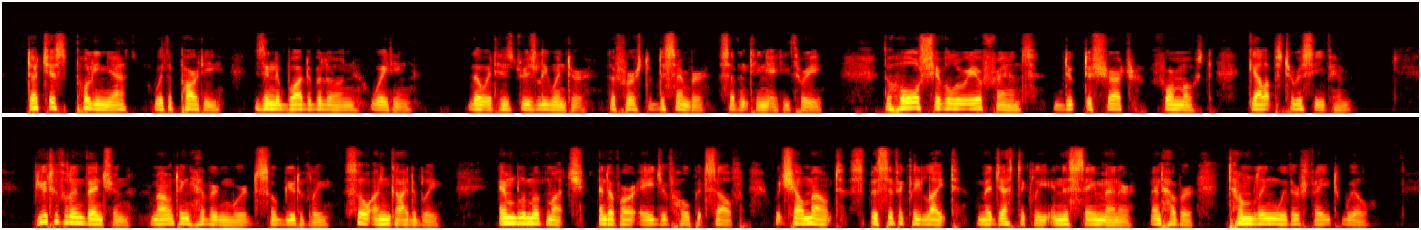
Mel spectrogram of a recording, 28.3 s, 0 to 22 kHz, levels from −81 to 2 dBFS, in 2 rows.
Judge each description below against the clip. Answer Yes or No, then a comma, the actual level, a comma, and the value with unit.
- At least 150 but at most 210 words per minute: No, average, 140 wpm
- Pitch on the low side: Yes, low, 115 Hz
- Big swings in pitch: No, average, 3.7 semitones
